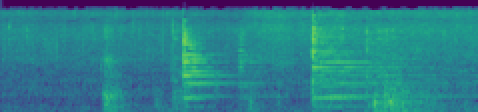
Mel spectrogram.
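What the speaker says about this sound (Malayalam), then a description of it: "കടുകിട്ട് കറിവേപ്പില, വെളുത്തുള്ളി, ചീനമുളക്, വെളുത്തുള്ളി, ചീനമുളക്, കടുകൊക്കെ വറവ് ഇട്ടിട്ടെടുക്കാം." Mustard seeds, curry leaves, garlic and dried chillies tempering in hot oil for a bitter gourd pickle, soft crackling sizzle with a few spoon scrapes and stirring knocks, close and fairly quiet.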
